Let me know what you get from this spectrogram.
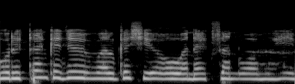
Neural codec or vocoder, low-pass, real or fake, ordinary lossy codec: codec, 16 kHz, 16 kbps, FreqCodec, larger model; none; fake; none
